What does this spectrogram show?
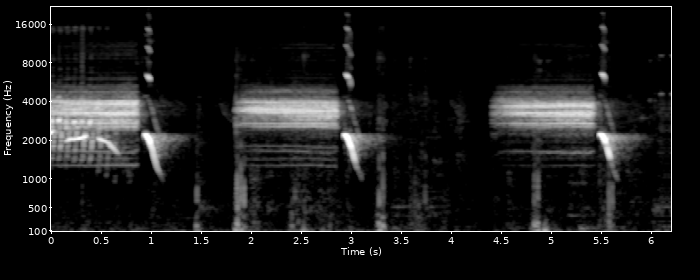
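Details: Sirtu bird lure call for trapping, long 'nyiul' type: three phrases, each a sustained raspy buzz about a second long followed by a bright whistle that drops steeply, repeated roughly every two seconds.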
